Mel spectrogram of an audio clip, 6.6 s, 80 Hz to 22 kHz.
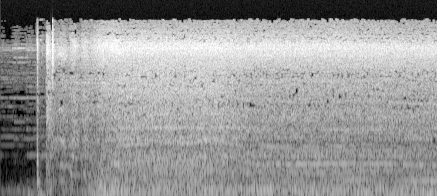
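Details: Mercedes M271 engine, first start after timing chain replacement: a few quick cranking turns, then it fires and settles into a smooth, even idle with a steady hiss; runs healthy.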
